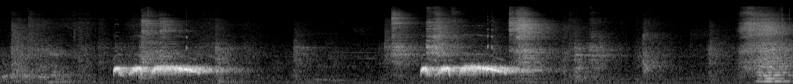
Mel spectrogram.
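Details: Spotted dove female calling as a decoy to excite males into song: two grainy, level coos about three seconds apart, amid scattered clicks, knocks and rustling noises.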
